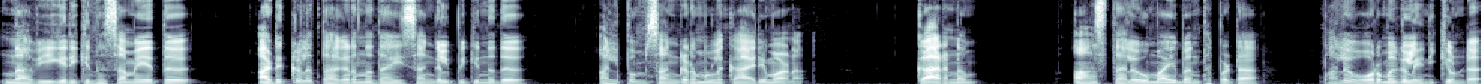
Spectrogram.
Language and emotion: Malayalam, sad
